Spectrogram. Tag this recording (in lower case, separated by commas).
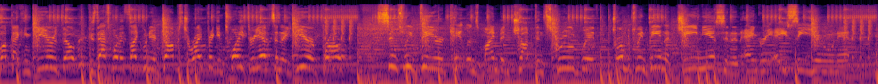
rapping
